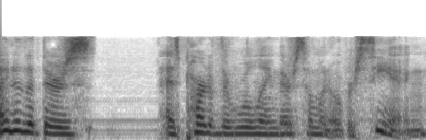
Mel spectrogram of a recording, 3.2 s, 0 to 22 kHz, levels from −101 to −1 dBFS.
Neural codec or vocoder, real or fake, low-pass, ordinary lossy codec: vocoder, 24 kHz, 100 mel bands, Vocos; fake; 7.2 kHz; AAC, 32 kbps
